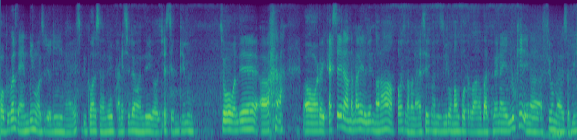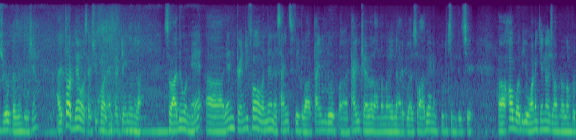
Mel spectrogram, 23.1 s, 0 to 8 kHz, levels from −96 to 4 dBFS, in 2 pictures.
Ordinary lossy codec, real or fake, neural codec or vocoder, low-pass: none; fake; codec, 16 kHz, 2 kbps, X-Codec, HuBERT features, trained on general audio; 7.2 kHz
